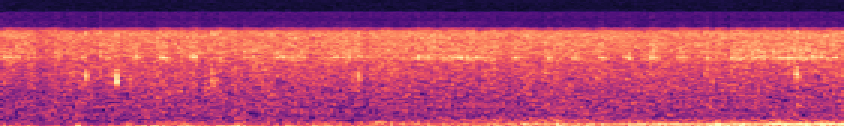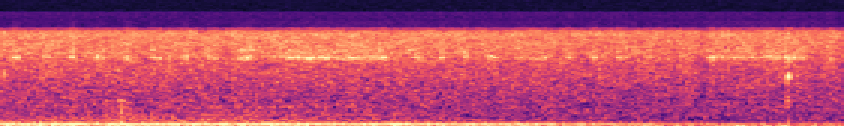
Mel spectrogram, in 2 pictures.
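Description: A deer crunches corn as it feeds.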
